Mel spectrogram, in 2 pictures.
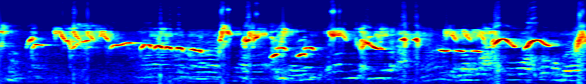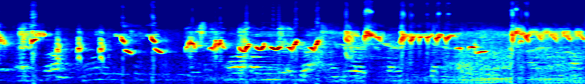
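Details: Tame greater green leafbird sings steadily while held in a hand, a long varied flow of sweet whistles, descending slurs, chirps and squeaky notes, with a hint of low background noise.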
